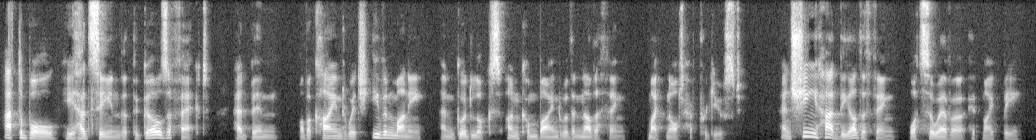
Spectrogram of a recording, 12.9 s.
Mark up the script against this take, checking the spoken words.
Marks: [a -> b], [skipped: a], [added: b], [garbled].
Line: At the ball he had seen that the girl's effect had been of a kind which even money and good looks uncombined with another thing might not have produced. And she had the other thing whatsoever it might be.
At the ball he had seen that the girl's effect had been of a kind which even money and good looks uncombined with another thing might not have produced. And she had the other thing whatsoever it might be.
